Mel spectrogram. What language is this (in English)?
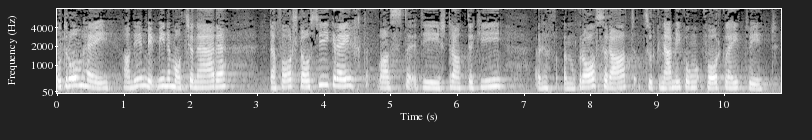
Swiss German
